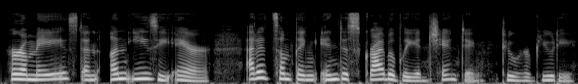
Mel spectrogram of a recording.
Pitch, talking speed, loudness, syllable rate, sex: 215 Hz, 125 wpm, -18 LUFS, 5.2 syllables/s, female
